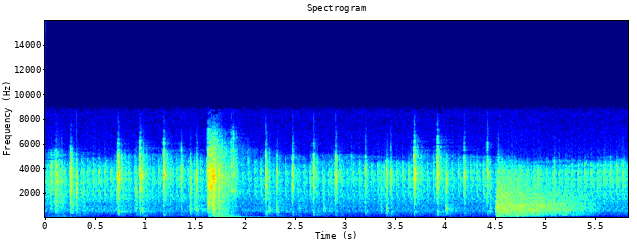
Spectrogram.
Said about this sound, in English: Hey, that was a gun. Who's there? Miss, did you hear a gunshot?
